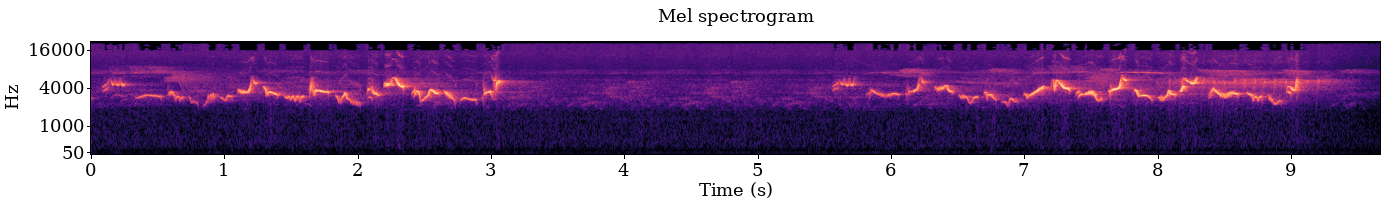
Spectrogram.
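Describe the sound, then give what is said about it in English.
A warbling vireo sings two long, rambling phrases of rapid, looping warbles, loud, separated by a brief pause with no other sounds. “And since the bird usually stays high in the trees, the warbling vireo is often difficult to locate and identify until it sings. The loud warbling song is very distinctive.”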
